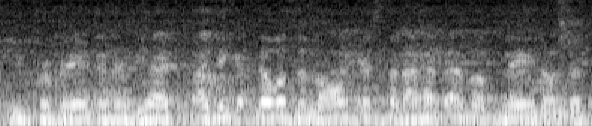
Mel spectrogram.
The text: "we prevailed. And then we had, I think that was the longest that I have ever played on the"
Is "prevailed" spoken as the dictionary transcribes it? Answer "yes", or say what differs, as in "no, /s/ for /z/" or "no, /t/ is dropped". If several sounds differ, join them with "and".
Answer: no, /l/ is dropped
